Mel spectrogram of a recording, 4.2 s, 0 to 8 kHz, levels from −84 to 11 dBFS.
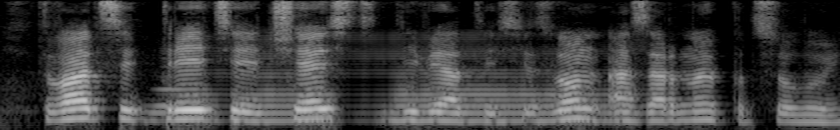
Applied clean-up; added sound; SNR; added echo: neural mask model RNNoise.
